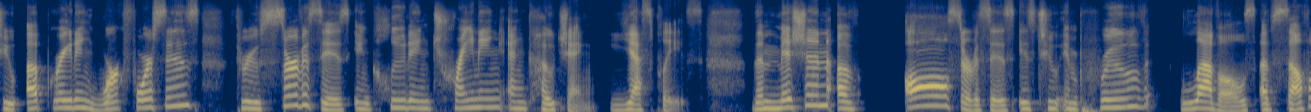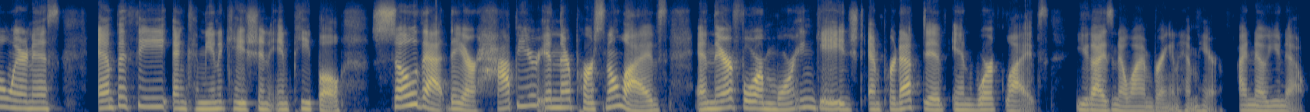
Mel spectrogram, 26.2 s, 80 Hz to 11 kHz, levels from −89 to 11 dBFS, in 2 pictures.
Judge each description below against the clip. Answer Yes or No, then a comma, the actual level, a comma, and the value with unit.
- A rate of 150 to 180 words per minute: No, slow, 135 wpm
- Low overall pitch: No, high, 190 Hz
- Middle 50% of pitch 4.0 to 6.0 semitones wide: Yes, average, 5.2 semitones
